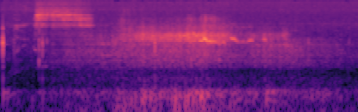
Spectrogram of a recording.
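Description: Wind buffeting an action camera's microphone as a rope jumper hangs swinging in his harness, the rush swelling louder in the middle. A short high-pitched squeal comes about half a second in.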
